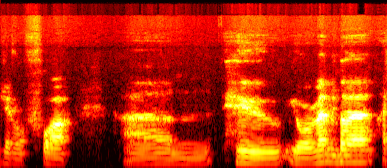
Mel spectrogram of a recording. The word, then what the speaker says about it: Foy: And we have appreciation coming in from Mark for General, so it's General Foy, actually, I believe is the French pronunciation, General Foy, who you'll remember I said was commanding at the Chapel of Nuestra Senora de la Peña.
